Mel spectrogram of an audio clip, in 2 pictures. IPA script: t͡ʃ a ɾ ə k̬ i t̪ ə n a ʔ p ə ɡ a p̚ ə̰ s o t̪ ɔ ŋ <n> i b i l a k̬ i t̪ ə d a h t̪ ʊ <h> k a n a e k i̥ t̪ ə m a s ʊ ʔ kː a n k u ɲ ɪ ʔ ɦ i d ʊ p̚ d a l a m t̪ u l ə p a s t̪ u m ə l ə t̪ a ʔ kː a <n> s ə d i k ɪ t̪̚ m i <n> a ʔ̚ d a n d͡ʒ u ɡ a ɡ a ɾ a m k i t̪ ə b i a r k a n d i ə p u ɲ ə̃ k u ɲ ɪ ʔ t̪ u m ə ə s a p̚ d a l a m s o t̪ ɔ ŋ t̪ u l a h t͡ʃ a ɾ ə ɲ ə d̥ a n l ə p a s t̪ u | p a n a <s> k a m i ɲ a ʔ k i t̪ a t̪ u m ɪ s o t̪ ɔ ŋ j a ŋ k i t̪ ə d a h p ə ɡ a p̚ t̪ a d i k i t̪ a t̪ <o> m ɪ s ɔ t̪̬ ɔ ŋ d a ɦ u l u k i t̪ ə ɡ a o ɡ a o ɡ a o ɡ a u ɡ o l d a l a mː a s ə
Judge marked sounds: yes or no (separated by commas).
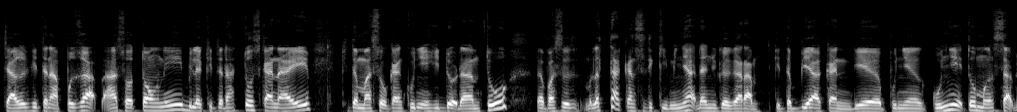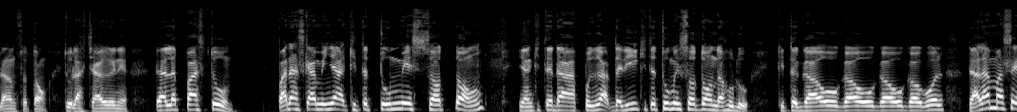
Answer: yes, no, yes, no, yes, no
